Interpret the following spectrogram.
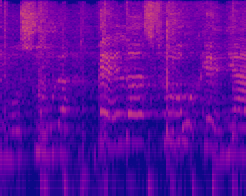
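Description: A live Andean-fusion band playing an upbeat carnival song: a steady, driving drum beat under a wavering melody line.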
